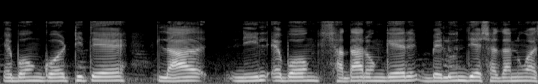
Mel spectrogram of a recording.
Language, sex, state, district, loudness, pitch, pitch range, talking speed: Bengali, male, Assam, Hailakandi, -15 LUFS, 170 Hz, 165-175 Hz, 120 wpm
